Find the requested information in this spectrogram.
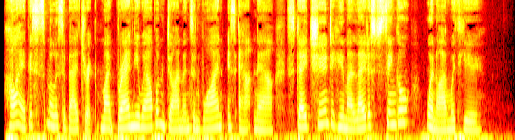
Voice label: Radio ID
